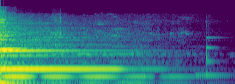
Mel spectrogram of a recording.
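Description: A Javanese gamelan ensemble ends a gending on one final stroke, with a deep gong hum under it. Its bronze tones ring on together and fade away over about two seconds.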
